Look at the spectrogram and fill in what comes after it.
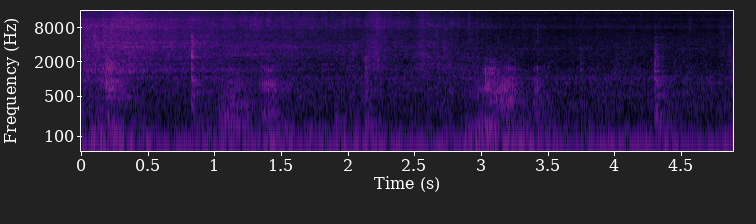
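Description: Diced onions and chicken frying in oil in a stainless steel pot, stirred with a wooden spoon: a sizzle that starts suddenly, loudest in the first second or so and dying down, with a few light knocks of the spoon against the pan.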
